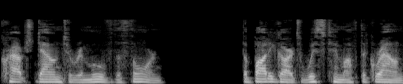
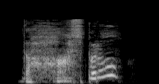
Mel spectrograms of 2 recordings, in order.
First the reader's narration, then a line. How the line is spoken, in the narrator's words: he gasped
